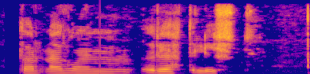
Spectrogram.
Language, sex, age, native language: Icelandic, male, 9, Icelandic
